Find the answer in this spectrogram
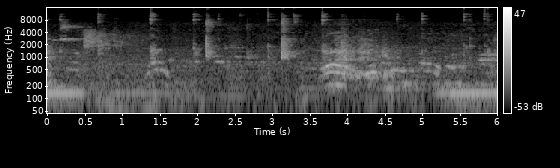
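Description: Table tennis ball clicking off the paddles and the table in a training drill, a sharp tick about once a second, with voices in the background.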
